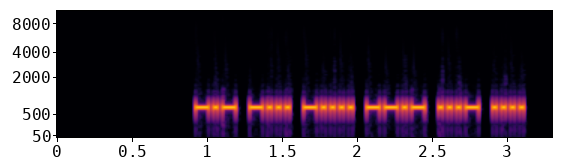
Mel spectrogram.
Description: Morse code, heard as a keyed tone, about 40 wpm, 700 Hz. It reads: KB6QVH
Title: USA Call Signs - 6 Characters - Repeated 3x - 40wpm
